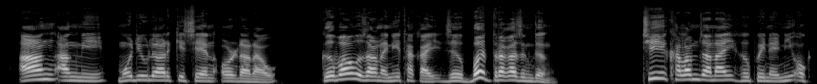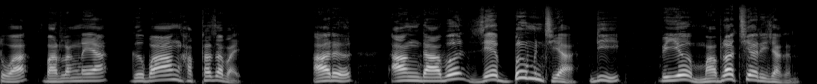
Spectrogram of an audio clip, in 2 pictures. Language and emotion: Bodo, angry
